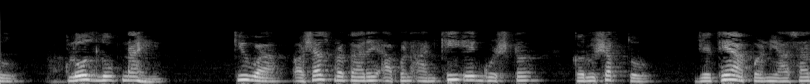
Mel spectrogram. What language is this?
Marathi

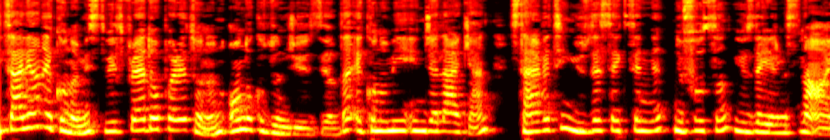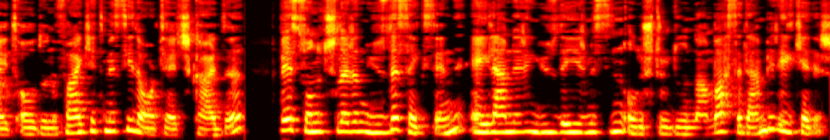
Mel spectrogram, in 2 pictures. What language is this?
Turkish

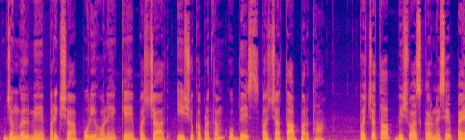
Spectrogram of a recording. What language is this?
Hindi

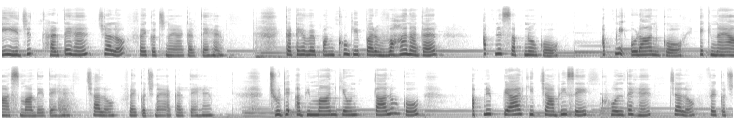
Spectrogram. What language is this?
Hindi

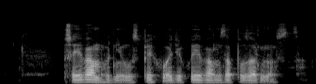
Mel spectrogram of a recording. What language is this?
Czech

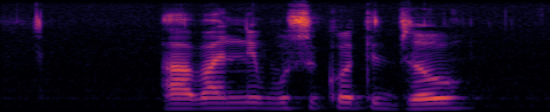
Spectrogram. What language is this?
Tsonga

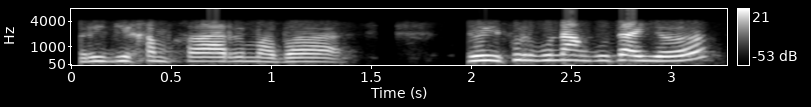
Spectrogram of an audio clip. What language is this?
Bodo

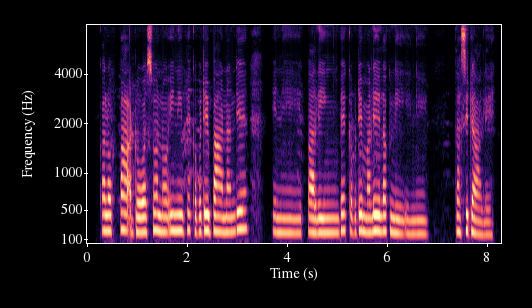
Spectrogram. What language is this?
Termanu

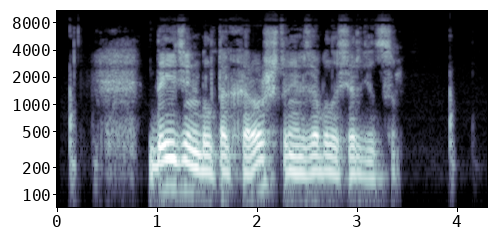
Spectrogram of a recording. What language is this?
Russian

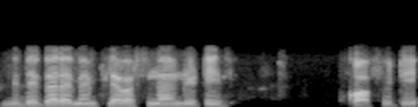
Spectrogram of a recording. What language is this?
Telugu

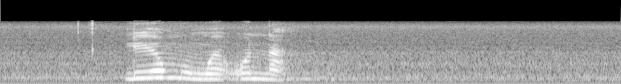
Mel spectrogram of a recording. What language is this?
Northern Sotho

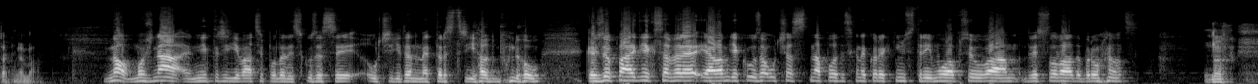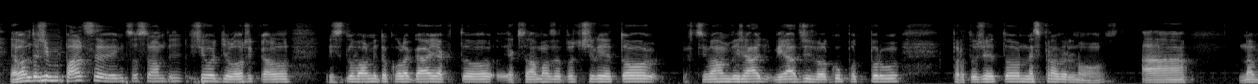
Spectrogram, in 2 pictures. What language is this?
Czech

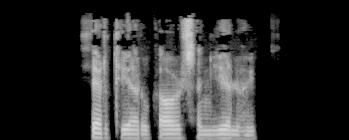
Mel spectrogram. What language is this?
Indus Kohistani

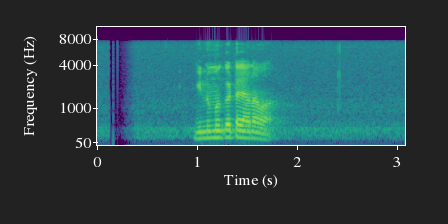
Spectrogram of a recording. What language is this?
Sinhala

